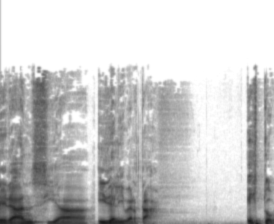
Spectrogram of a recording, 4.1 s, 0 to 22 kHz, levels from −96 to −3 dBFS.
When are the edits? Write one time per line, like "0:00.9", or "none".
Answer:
0:01.4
